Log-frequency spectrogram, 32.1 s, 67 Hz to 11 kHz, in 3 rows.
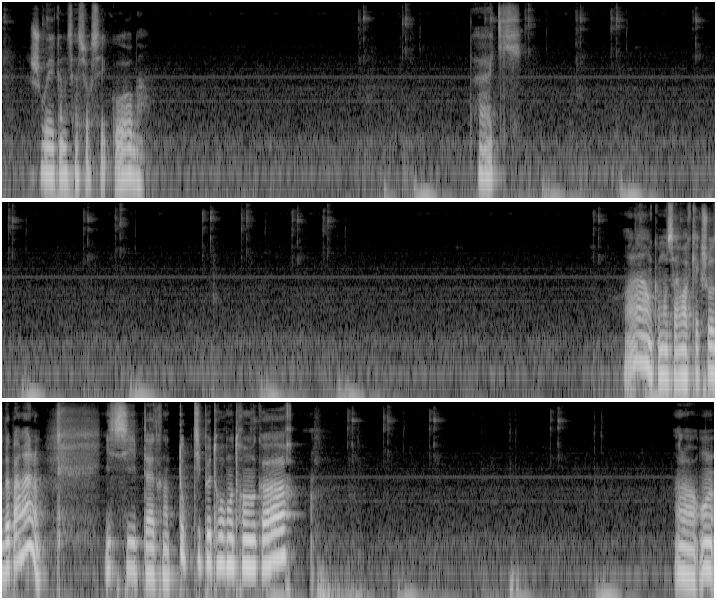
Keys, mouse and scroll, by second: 0.5 right click, 0.6 g, 5.6 right click, 5.6 g, 7.7 right click, 8.0 g, 9.0 right click, 9.2 g, 10.6 right click, 10.9 g, 11.8 click, 14.2 right click, 14.4 g, 15.4 right click, 15.6 g, 20.0 click, 20.0 right click, 20.2 g, 21.1 Tab, 21.4-22.1 scroll down 1, 22.1-22.4 scroll down 2, 23.0 Tab, 23.5 right click, 25.0 right click, 25.2 g, 26.5 click, 27.0 right click, 27.2 g, 28.8 s, 30.1 g.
